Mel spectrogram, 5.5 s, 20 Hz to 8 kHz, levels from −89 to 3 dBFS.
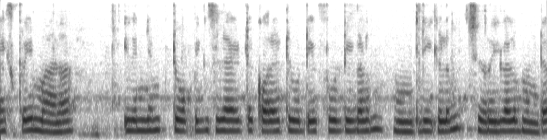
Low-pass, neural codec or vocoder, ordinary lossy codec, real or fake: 7.2 kHz; vocoder, 22.05 kHz, 80 mel bands, HiFi-GAN; none; fake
